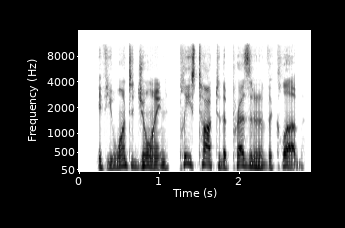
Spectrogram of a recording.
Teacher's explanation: This sentence has a natural break. Pause slightly after want to join.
